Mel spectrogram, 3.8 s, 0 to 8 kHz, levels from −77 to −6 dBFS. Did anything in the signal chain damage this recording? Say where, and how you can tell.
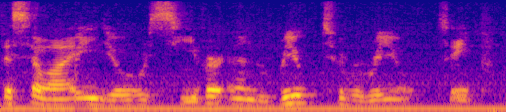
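Yes. There is a skip ahead at 0.56 to 0.58 s, at the network and jitter-buffer stage. The speech jumps forward with no filler or silence at the join, and around 0.4 s of material is simply gone. Audio that had been delayed was discarded, either in transit or when the buffer overflowed while later packets were already queued. The two sides of the gap are spliced almost directly, so the audio lurches forward instead of pausing.

A jitter buffer speed-up follows from 0.66 to 2.39 s, in the same buffer stage. The speech runs at about 108% of its normal rate with the pitch unchanged, which gives it a slightly hurried, compressed delivery. The buffer was holding more audio than its target, so the receiver trimmed short pitch-period-length slices again and again to bring the delay down. In total it removed something like 150 ms. 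Underneath both faults, the G.722 call codec band-limits everything to 8 kHz.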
